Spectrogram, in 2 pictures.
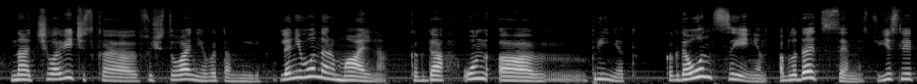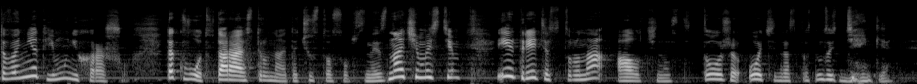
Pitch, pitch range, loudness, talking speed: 210 Hz, 165-255 Hz, -22 LUFS, 135 wpm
